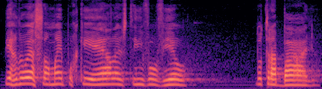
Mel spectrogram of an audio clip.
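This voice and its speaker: A Brazilian man preaching as a pastor, telling a story and swinging between hushed and loud passages. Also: high voice, steady tone, unhurried. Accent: Brazilian Portuguese. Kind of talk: sermon. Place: church sanctuary. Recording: long church hall reverb.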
